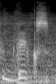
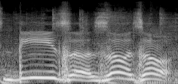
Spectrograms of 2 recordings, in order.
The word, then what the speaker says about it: dix: 10 these, it not dicks, it's these, these.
